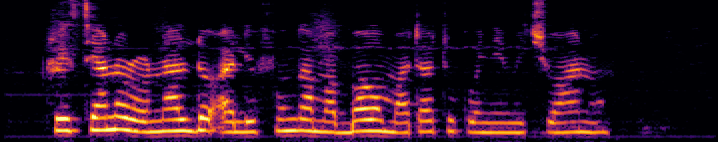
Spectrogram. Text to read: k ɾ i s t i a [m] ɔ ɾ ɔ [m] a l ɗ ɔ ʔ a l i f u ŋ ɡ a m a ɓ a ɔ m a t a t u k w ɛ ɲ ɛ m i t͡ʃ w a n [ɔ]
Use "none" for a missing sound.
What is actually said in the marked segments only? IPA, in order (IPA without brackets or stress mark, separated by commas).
n, n, ɔ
